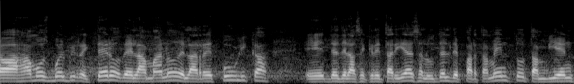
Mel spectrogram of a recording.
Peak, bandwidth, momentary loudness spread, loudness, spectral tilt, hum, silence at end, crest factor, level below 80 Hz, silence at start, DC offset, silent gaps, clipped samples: -4 dBFS; 10 kHz; 6 LU; -21 LUFS; -7.5 dB/octave; none; 0 s; 16 dB; -70 dBFS; 0 s; under 0.1%; none; under 0.1%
